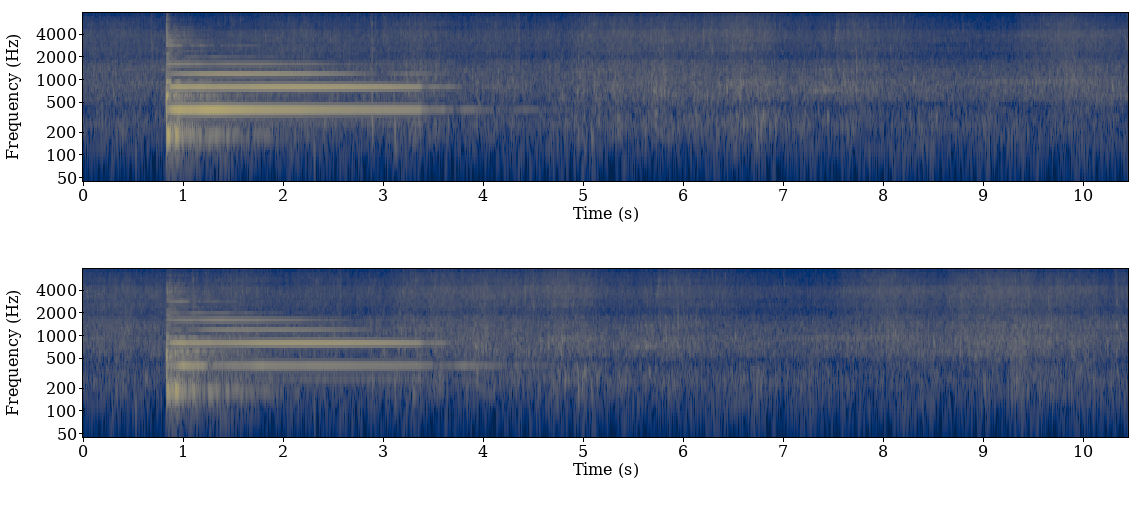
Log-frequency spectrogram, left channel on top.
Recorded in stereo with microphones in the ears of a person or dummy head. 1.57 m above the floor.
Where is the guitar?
85° left, 1.3 m.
